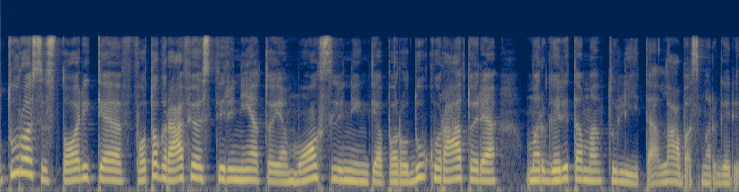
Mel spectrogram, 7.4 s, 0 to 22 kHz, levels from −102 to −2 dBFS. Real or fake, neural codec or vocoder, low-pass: real; none; 10.8 kHz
